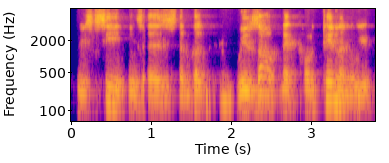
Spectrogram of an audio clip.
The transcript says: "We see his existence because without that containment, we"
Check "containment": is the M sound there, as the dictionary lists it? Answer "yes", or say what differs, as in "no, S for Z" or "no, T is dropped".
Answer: no, M is dropped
